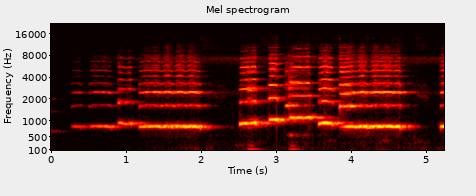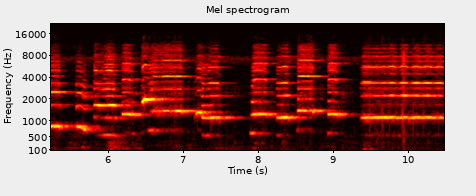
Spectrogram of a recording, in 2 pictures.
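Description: Solo flute playing a slow melody in short phrases with brief pauses between them, ending on a long held note.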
